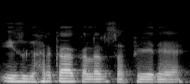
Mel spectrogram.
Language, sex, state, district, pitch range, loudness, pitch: Hindi, male, Jharkhand, Ranchi, 120-135 Hz, -18 LUFS, 125 Hz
